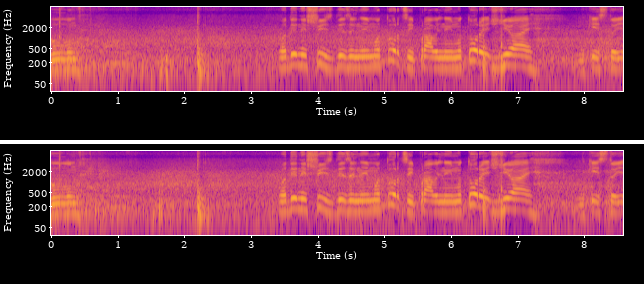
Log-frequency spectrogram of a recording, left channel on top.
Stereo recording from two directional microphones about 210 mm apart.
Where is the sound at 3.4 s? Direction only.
5° left (ahead or behind).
